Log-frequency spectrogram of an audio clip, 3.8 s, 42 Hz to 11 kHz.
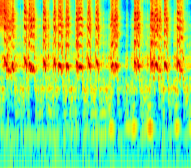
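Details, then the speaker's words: Honeywell fan motor drawing above its 0.8 A rating: high-pitched squeaky chirps about three times a second as it turns; dry bearing squeal, it needs oil and may be too far gone. "So if your fan makes that noise, stop using it. Stop. Just stop right now. Because it needs oil."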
